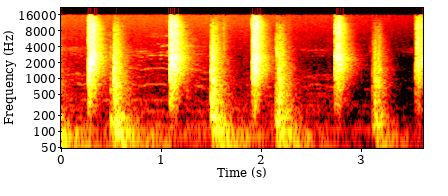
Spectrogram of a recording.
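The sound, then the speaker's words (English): A steady rhythmic pattern of heavy, booming foot stomps on decking at a house alternating with sharp, bright hand claps, roughly eight hits over a few seconds, recorded as one of several takes, with no talking. “We're just doing take after take of stomps and claps, but sounded good.”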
